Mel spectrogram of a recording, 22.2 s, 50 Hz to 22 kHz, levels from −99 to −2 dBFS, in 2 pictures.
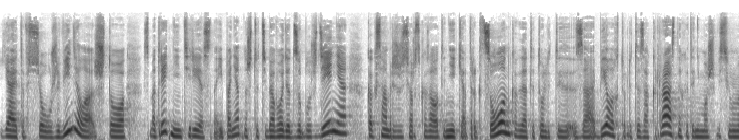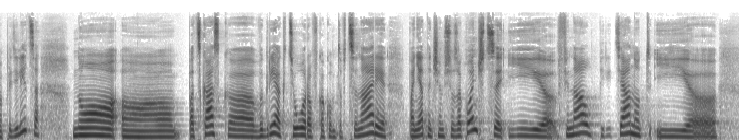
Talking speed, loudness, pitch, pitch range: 155 wpm, -28 LUFS, 175 Hz, 160-200 Hz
